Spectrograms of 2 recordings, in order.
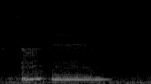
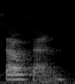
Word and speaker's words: Sawsan: Sawsan. Fun fact, that's actually not how you say my name. Really? So my name is Middle Eastern, and the correct pronunciation is Sawsan.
